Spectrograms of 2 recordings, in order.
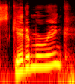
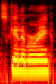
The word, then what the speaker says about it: Skinamarink: it is spelled see I always thought it was Skidamarink but it's spelled Skinnamarink perhaps maybe to avoid if somebody is copyrighted or trademarked get him a ring so it's with an N it's by a director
